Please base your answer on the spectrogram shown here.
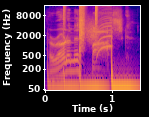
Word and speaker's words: Hieronymus Bosch: Dave here and today I'm going to talk to you about one of my favorite artists, thinkers, and intellectual figures in general, Heronomous Bosch.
